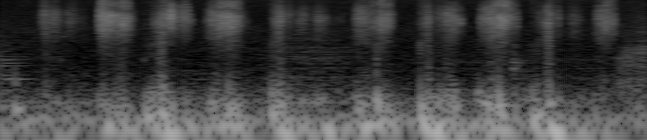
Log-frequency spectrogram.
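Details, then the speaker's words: Mountain bike suspension pivot bearing, worn, turned by hand beside the microphone and compared with a new bearing: gritty, uneven grinding in bursts. Pitted surfaces inside mean the balls drag on the shells, so it is a worn pivot bearing. "what you're hearing there is in fact pitted surfaces on the inside it's all grinding around and the actual bearings are actually been dragging on the inside of this shells of that"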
